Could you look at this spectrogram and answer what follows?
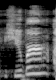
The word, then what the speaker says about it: Huber: A member of one of the protesters, whose name was Anthony Huber. Is that how that last name is pronounced? – Okay. I believe so. I can't say for sure, but yeah.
